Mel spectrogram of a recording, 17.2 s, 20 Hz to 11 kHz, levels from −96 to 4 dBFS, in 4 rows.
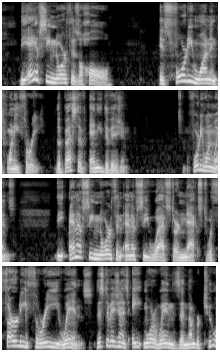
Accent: American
